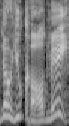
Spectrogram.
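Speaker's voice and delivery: heated, high-pitched, blaming tone. Retelling a prank call on two kids who just broke up, imitating a heated argument. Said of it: "they got in like a huge heated argument".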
